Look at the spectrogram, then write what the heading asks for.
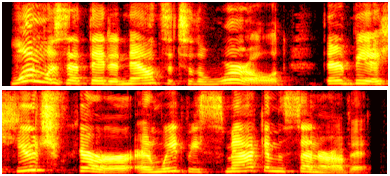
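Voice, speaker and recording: Woman acting teenage boy, nervous, earnest, awkward, raised pitch, audiobook character, slightly muffled recording. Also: big pitch swings, fairly quick, a bit bright. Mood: earnest, wondering. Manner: anxious, stammering when upset.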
